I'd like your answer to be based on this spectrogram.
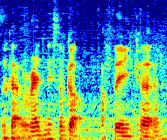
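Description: Speaking to his desk webcam in an indoor room, a young fitness vlogger narrates gym footage in a casual, rambling, laid-back voice-over. His voice sits low with fairly even intonation at normal speed. Background noise is audible.

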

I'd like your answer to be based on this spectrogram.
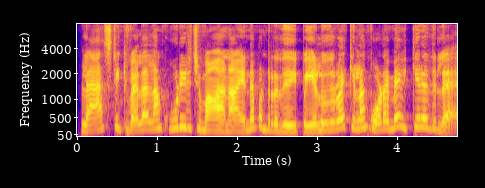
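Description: A friendly male shopkeeper pitches his wares in an easygoing, salesy way, played by a woman in a doll-play story. The voice sits in an ordinary middle pitch with no strong put-on. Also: lively intonation, fast talker, close to an everyday voice.

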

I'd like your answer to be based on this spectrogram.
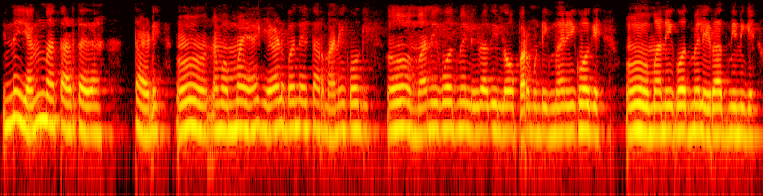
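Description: A young woman with a central Karnataka Kannada accent speaks earnestly and pleadingly, in a high voice. The recording sounds dull and lo-fi. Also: level tone, racing, mellow. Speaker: vlogger. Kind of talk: emotional couple conversation.

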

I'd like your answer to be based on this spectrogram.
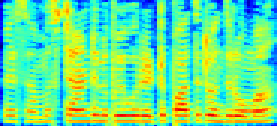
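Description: A woman's voice: extremely high pitch, level tone, rapid-fire, dry recording, studio quality. A woman voicing a worried, fretful middle-aged mother in a cartoon family drama. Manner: fretful, complaining.

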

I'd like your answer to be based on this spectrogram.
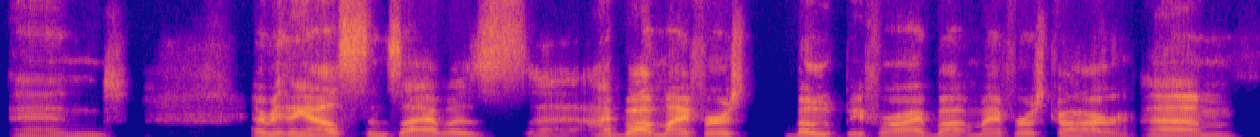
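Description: A man's voice: medium pitch, pushed and bright, no room sound. A man in his forties, a guest on a home video call, talking in an easygoing, rambling way with restarts. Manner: rambling, self-correcting, easygoing. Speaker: interview guest. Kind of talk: casual video-call interview. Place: home room, indoors. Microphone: video call webcam.

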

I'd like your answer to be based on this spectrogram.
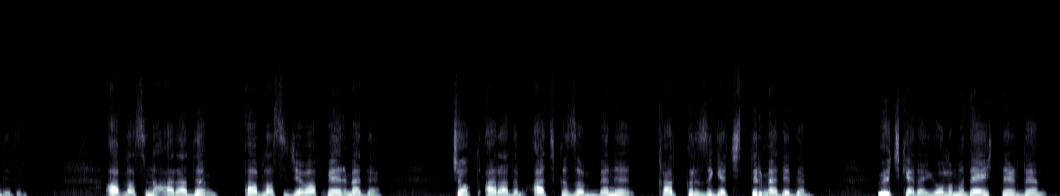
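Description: A middle-aged woman tells her story in short, broken phrases. Her voice sits high and is heavily gravelly. The sound is dry and close. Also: a little mellow, dry recording. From Kahramanmaraş, Turkey. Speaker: earthquake survivor interviewee. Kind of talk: personal testimony.

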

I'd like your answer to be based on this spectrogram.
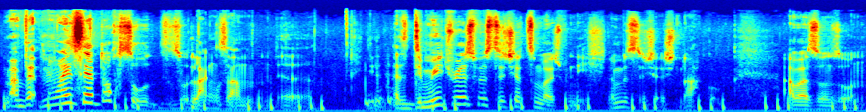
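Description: A chatty, excitable man hosting a video game let's play and talking casually to his viewers. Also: on the high side, brisk, vocal fry, background noise. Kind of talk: casual gameplay commentary. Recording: game music in background.

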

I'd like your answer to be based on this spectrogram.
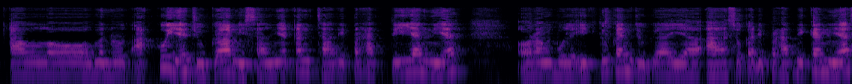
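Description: A woman talking casually to camera, giving advice with many fillers and playfully acting out quoted lines. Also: fairly low pitch. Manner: chatty, full of fillers, acts out quoted lines. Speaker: vlogger giving dating advice.

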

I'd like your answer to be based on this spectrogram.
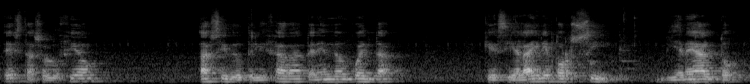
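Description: A man explaining flamenco guitar keys in a calm, unhurried lesson. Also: mid-range voice, distant mic, slight background noise. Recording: roomy sound from off mic with loud guitar.

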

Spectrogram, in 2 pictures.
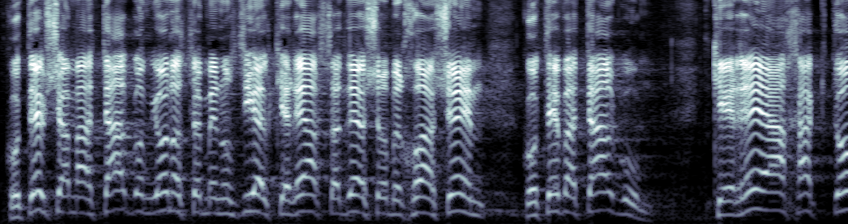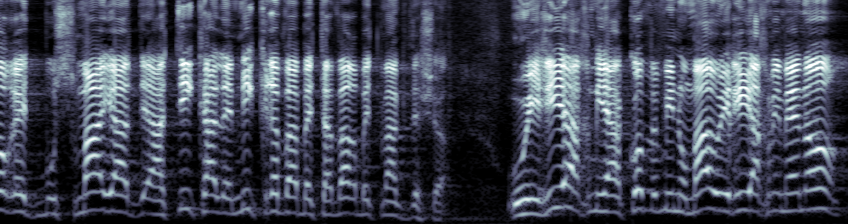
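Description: High, bright-voiced rabbi preaching. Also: male voice. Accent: Israeli Hebrew. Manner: rhetorical questions and playful mockery; animated, acts out quoted dialogue. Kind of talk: sermon.

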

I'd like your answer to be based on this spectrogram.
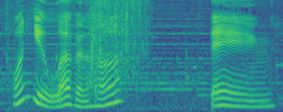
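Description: A woman chatting casually on a live game stream as a VTuber, with a cute, bubbly, excitable anime-streamer delivery. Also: on the low side, slow pace. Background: music.

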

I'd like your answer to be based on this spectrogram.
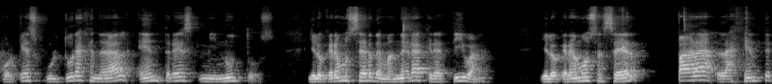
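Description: A Mexican man with a Mexican accent hosting his show, talking in a chatty, animated way with playful swearing. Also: a little high, echoey room. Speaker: host. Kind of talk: animated casual monologue.

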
